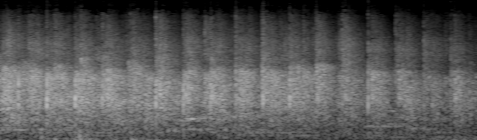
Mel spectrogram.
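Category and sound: crowd, audience applause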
